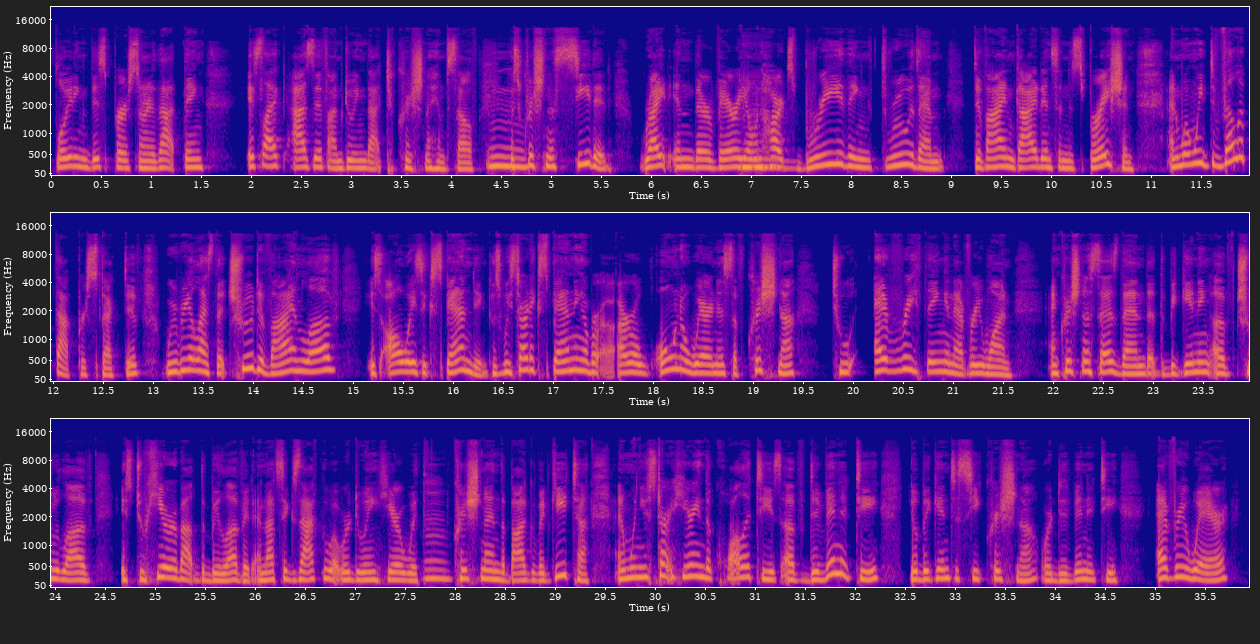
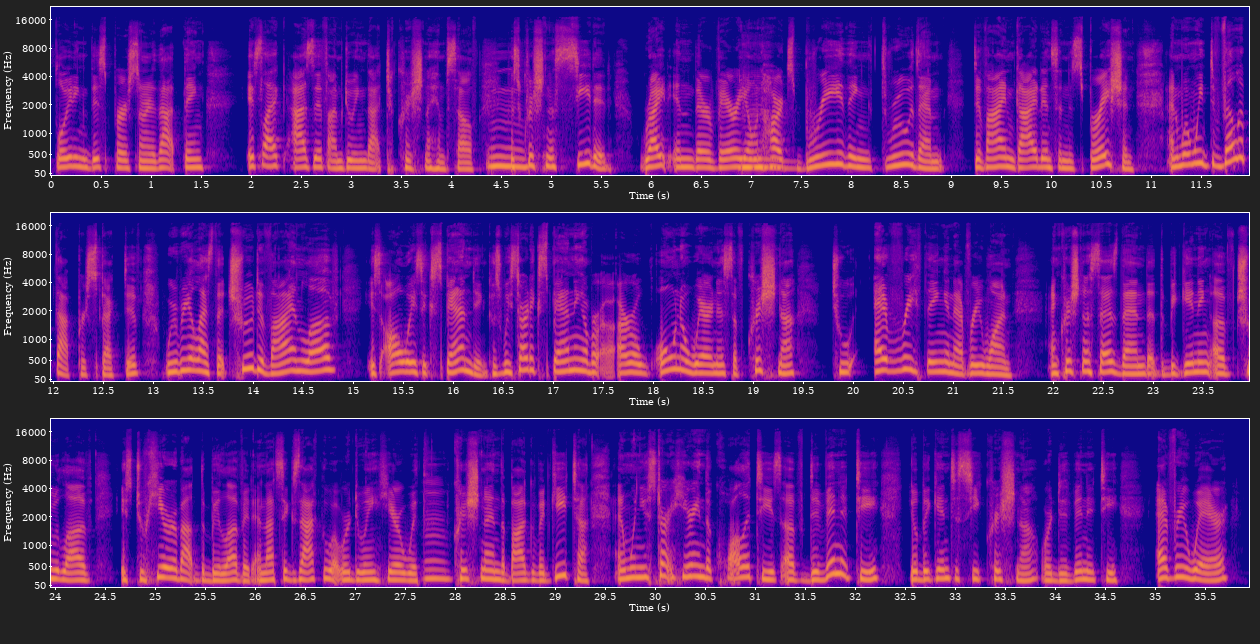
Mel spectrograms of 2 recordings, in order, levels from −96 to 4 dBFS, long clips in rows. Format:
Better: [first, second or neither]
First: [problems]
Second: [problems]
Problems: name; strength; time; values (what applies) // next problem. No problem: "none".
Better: second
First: garbled, watery; slightly; nothing above 13 kHz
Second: none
